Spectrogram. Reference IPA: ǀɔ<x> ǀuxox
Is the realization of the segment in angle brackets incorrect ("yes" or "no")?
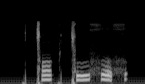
yes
